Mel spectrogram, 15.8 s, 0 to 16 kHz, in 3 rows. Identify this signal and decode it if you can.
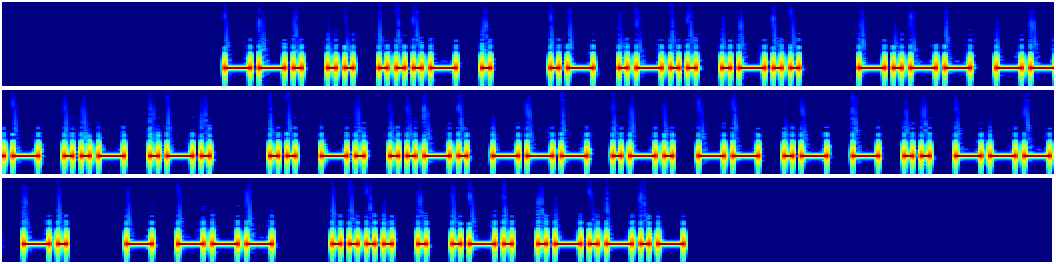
Morse code, heard as a keyed tone, about 28 wpm, 700 Hz. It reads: GIVE ALL YOUR INFORMATION TO HER.
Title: Sentences from Top 600 Words 28wpm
